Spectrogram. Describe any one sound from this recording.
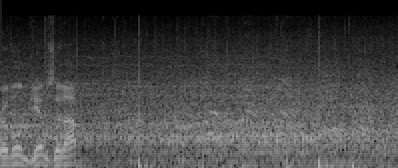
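A basketball thumps as it is dribbled.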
